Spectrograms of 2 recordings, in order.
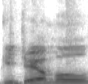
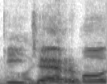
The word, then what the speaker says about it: Guillermo: So yes, we'll be doing Guillermo del Toro's. Guillermo. Guillermo. Yeah, Joe. Guillermo del Toro. Guillermo. I know how to No, speak Spanish. there's no J in his name. The 2 L's is a J.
